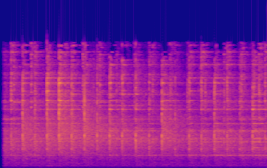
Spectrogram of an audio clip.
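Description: Rapid, even tapping of a hand tool on a hard surface, about five light strikes a second, over a faint steady high tone.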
